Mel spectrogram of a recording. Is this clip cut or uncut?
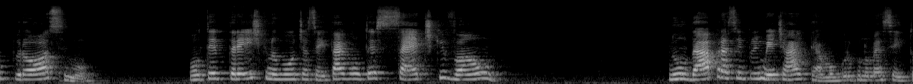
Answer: uncut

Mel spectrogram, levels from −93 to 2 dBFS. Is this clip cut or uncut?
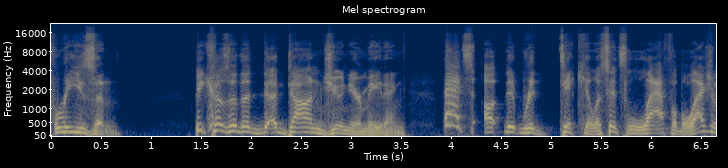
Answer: uncut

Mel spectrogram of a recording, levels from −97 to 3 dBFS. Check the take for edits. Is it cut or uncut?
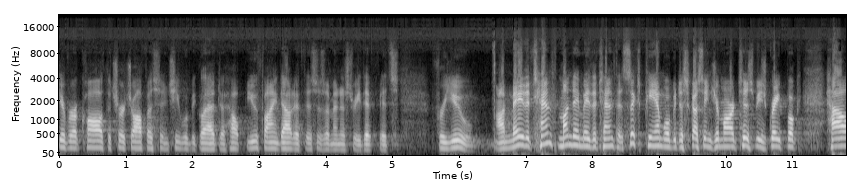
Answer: uncut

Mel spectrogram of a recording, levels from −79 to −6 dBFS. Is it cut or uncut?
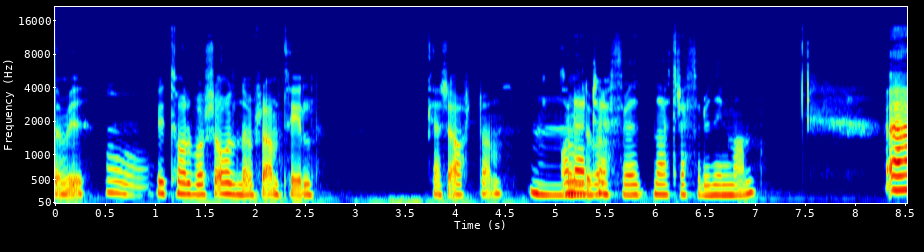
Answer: uncut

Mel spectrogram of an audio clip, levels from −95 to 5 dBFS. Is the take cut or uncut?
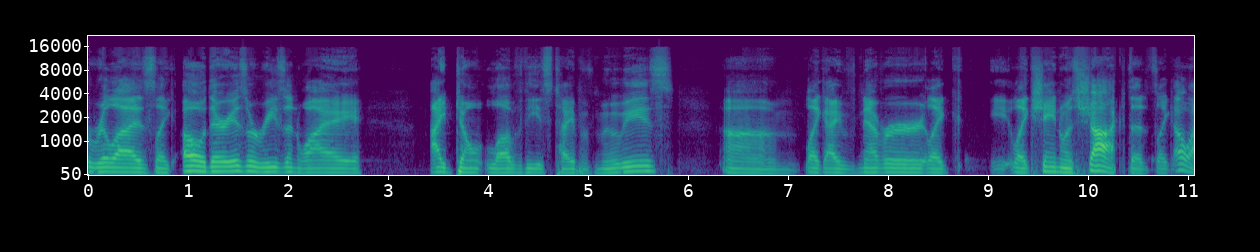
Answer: uncut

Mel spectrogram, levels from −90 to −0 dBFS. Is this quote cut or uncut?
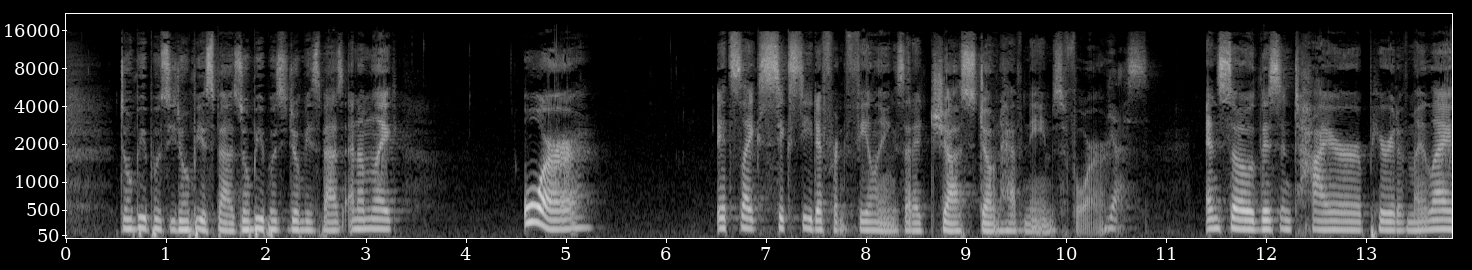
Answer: uncut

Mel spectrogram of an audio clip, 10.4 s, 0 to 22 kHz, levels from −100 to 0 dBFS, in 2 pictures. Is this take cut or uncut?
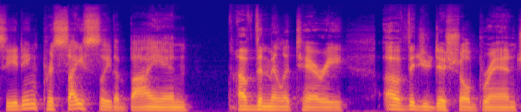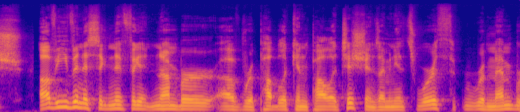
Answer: cut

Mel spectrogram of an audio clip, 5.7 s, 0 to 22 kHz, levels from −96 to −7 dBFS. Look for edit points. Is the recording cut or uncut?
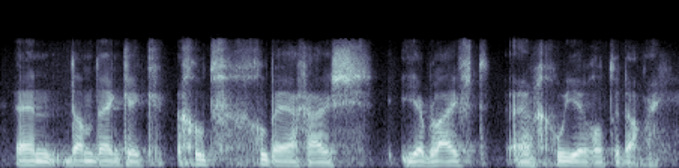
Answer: cut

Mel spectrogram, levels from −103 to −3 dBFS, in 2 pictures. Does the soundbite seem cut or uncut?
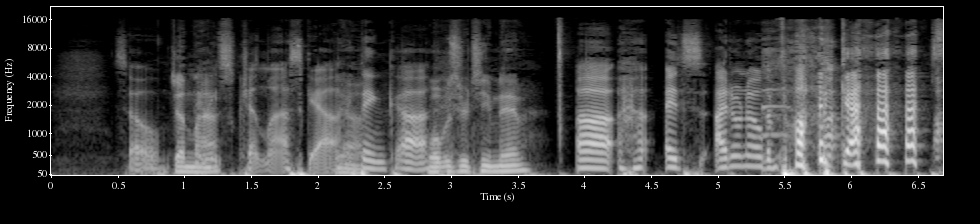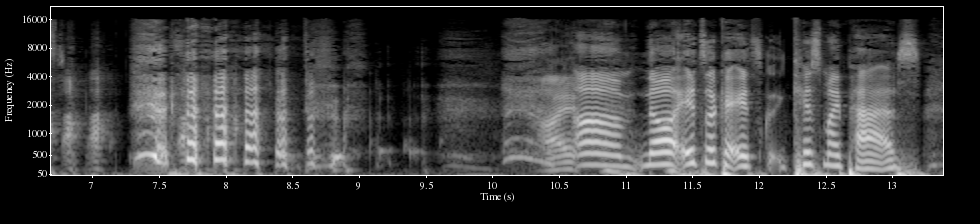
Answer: cut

